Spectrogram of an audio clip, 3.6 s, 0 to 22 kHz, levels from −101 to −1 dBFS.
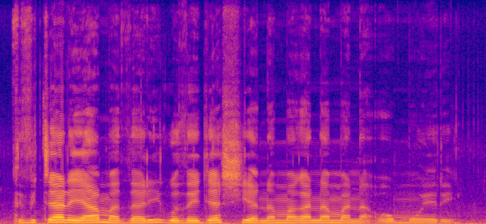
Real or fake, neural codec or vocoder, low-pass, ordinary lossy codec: real; none; none; none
